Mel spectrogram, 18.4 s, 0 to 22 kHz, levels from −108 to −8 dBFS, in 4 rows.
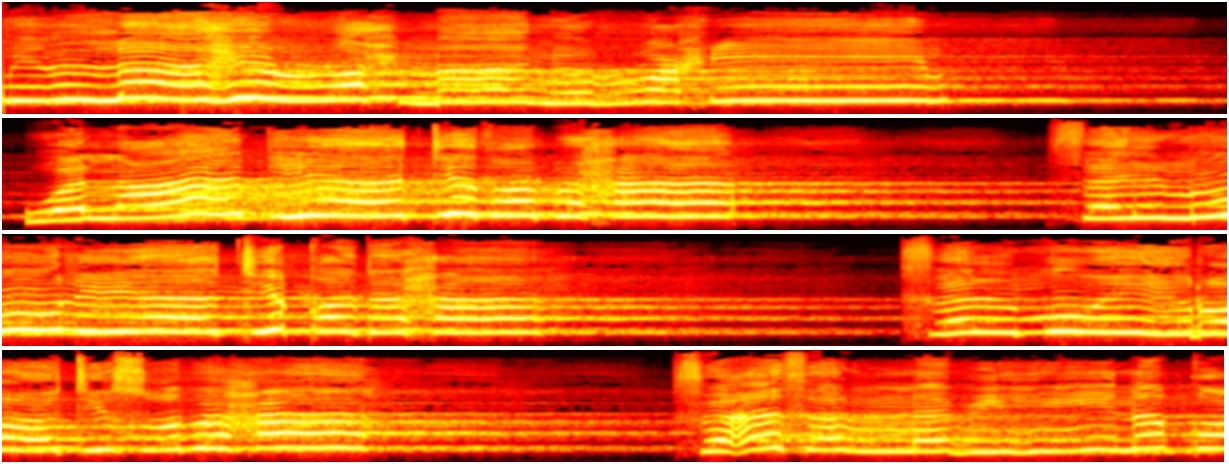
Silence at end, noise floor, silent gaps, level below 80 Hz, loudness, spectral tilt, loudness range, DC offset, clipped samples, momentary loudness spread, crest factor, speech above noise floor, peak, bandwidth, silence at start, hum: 0 s; -46 dBFS; none; -80 dBFS; -14 LUFS; 1.5 dB/octave; 6 LU; under 0.1%; under 0.1%; 18 LU; 16 dB; 29 dB; 0 dBFS; 19.5 kHz; 0 s; none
